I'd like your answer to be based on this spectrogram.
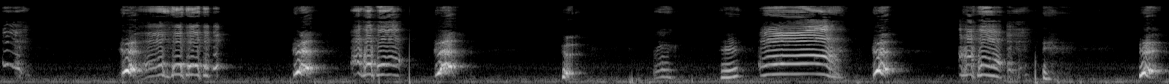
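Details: Mother's hiccups: short sharp catch sounds mixed with bursts of a little girl's giggling and laughter at them; hiccups.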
